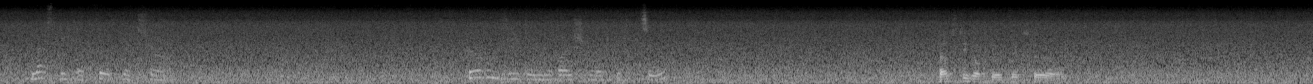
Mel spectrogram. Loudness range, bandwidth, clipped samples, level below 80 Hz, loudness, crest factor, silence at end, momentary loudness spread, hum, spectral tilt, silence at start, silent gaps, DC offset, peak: 3 LU; over 20 kHz; under 0.1%; -40 dBFS; -26 LUFS; 20 dB; 0 s; 6 LU; none; -4.5 dB/octave; 0 s; none; under 0.1%; -6 dBFS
